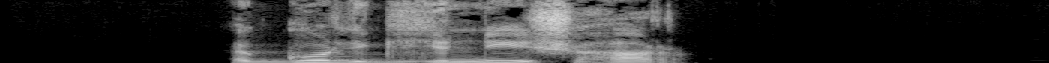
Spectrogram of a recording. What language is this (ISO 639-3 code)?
kab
